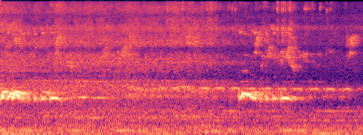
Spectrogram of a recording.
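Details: White, red-eyed zebra dove singing actively: a soft, trilled cooing phrase opens and repeats about three seconds later over a steady background hiss and low rumble.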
